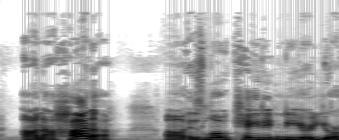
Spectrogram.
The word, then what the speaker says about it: anahata: Next chakra, which would be the heart chakra, which is pronounced anahata, uh, is located near your heart, of course, right?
